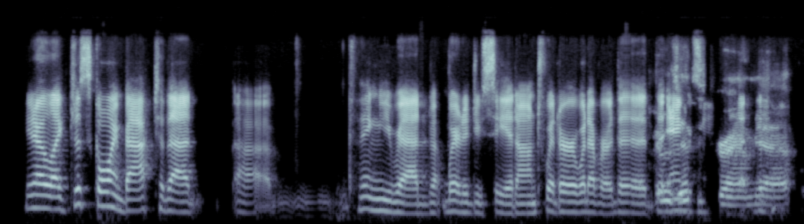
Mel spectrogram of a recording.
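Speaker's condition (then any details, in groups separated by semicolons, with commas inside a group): No condition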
